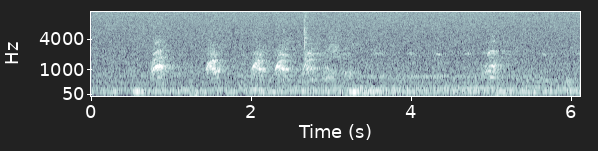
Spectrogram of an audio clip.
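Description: Near silence with a dog barking faintly: a handful of short barks through the first half, and one more about five seconds in.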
